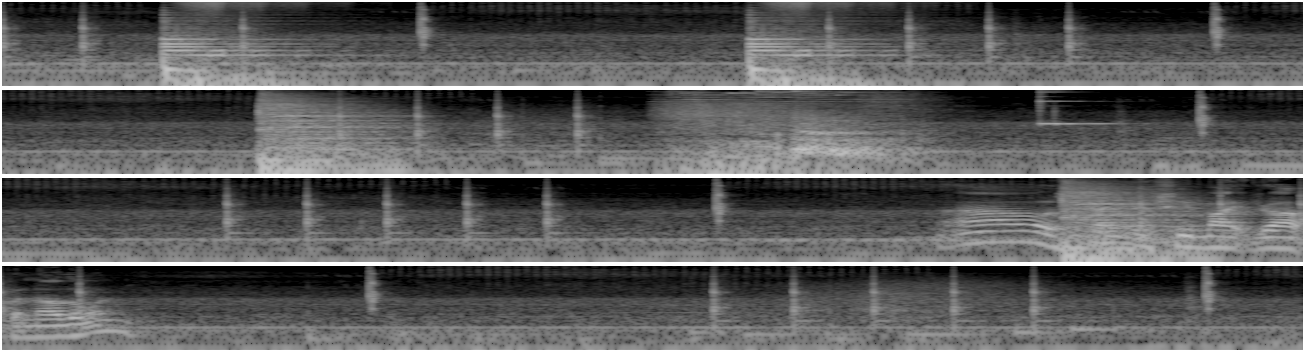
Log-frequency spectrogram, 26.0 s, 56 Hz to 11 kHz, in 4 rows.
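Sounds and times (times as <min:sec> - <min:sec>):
brief chime: 0:11.7 - 0:12.2
reel-stop ticks: 0:16.6 - 0:16.8, 0:19.4 - 0:20.0.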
